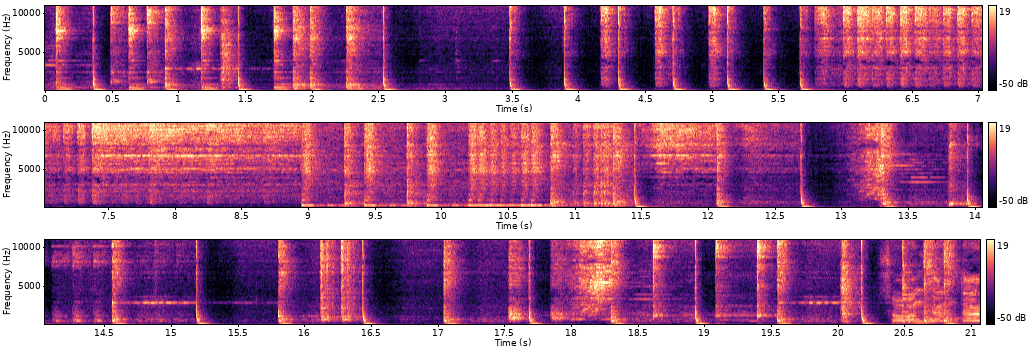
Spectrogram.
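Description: A DJ remix with a punchy repeating kick beat plays loudly through a Joson Kanta Pro amplifier setup, broken by a noisy swept break in the middle before the beat returns.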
